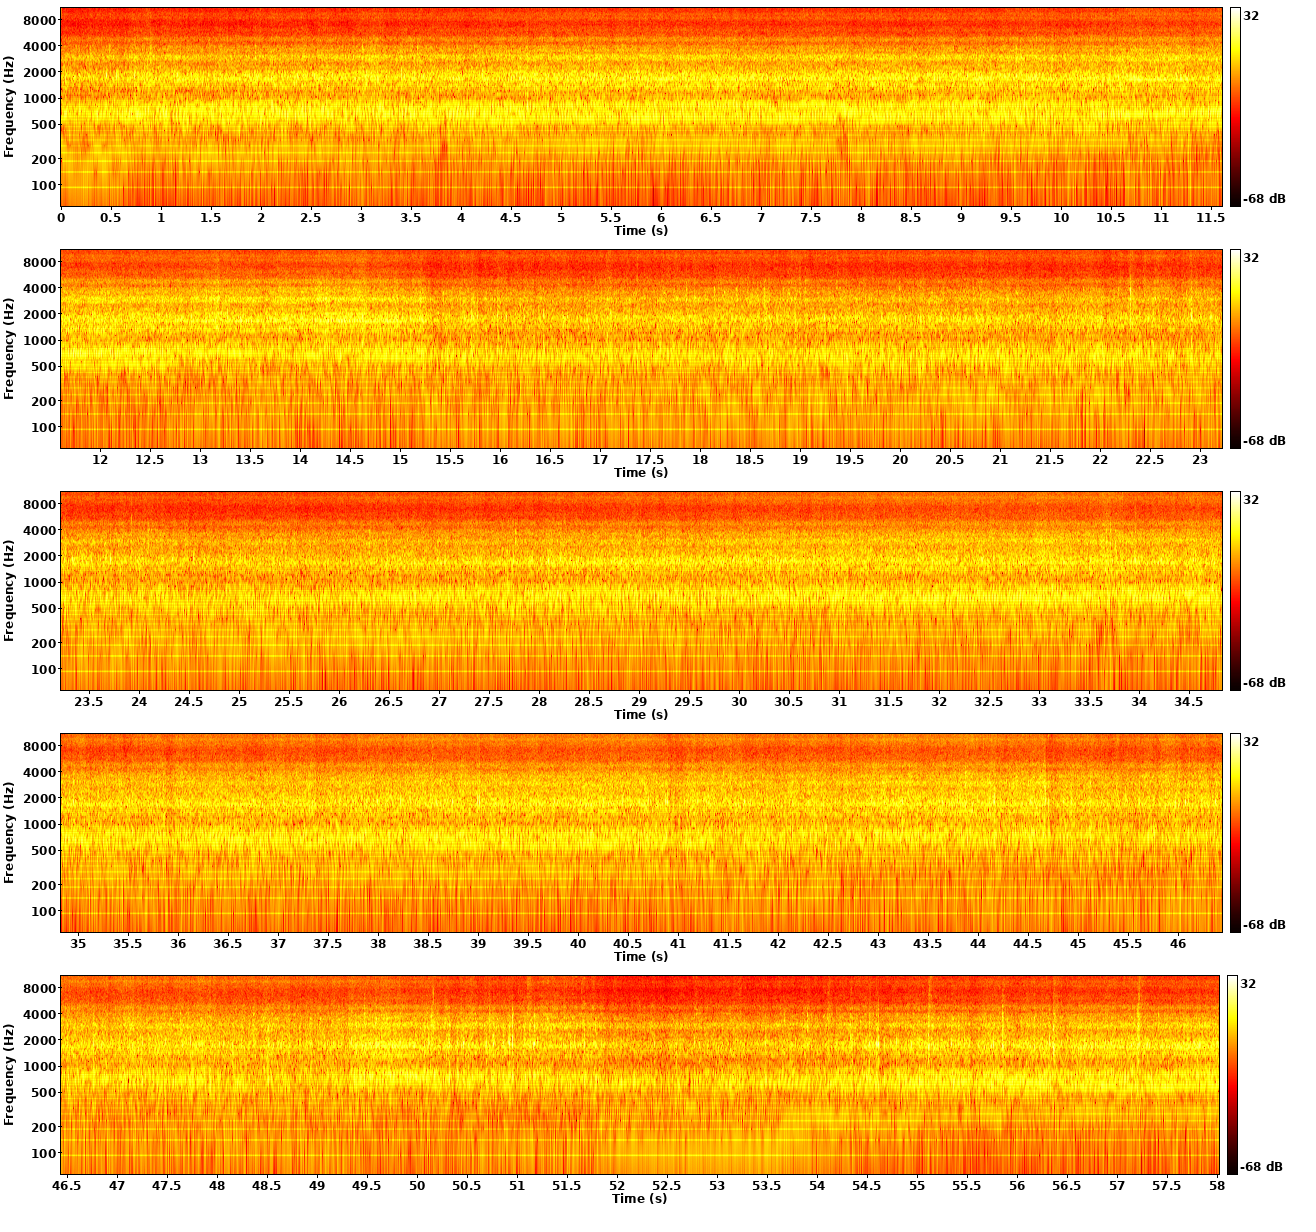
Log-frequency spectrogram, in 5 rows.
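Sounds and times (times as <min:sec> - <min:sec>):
race vehicle engines running: 0:00.0 - 0:58.0.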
